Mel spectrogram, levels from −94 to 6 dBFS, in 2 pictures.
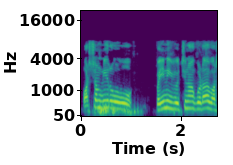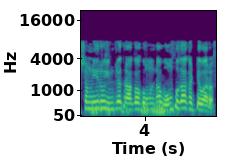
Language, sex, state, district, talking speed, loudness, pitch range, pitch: Telugu, male, Andhra Pradesh, Anantapur, 135 wpm, -13 LUFS, 200-235 Hz, 220 Hz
